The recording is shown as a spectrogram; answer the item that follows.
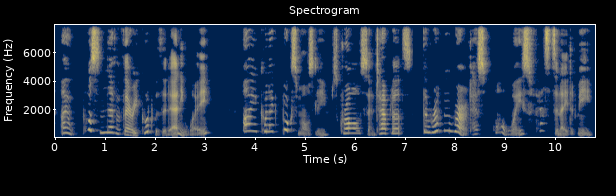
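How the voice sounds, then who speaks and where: A woman voicing a gentle, anxious, bookish male centaur in a storybook reading, polite and flustered. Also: very high-pitched, pitched above the performer's own voice, exaggerated voice.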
